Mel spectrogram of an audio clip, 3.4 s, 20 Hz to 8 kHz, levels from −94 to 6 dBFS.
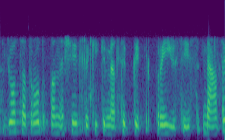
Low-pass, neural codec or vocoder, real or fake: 7.2 kHz; none; real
